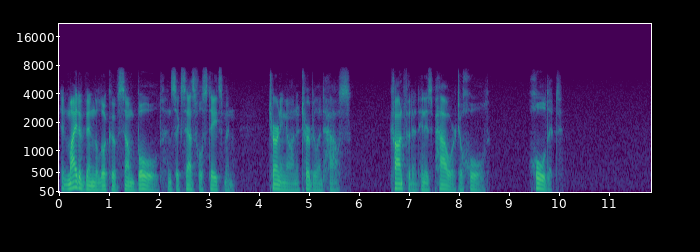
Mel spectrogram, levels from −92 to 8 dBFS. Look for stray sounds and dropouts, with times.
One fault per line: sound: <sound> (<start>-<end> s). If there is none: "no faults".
no faults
